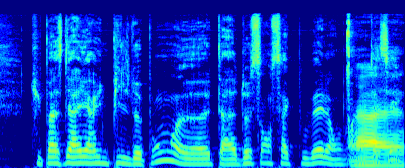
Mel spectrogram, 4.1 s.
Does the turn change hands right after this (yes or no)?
yes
